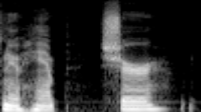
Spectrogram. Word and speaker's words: New Hampshire: It's pronounced New Hampshire, not Shire.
